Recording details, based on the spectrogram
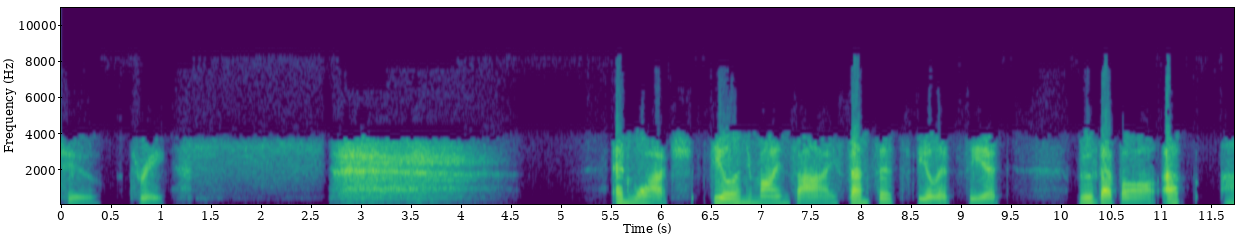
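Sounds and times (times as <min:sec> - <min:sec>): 
speech: 0:00.0 - 0:01.3, 0:05.5 - 0:09.5, 0:10.2 - 0:11.7
group of people exhaling together: 0:01.2 - 0:04.4.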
